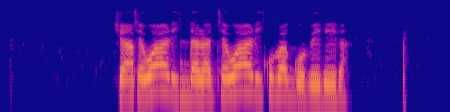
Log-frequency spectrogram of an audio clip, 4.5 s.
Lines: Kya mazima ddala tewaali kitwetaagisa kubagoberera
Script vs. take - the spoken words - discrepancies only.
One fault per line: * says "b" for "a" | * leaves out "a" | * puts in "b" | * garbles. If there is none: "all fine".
* says "tewaali" for "mazima"
* leaves out "kitwetaagisa"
